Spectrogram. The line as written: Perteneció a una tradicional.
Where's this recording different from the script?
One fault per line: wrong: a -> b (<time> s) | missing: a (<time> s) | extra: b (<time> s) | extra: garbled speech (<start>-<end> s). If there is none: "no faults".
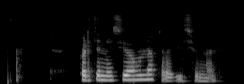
no faults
